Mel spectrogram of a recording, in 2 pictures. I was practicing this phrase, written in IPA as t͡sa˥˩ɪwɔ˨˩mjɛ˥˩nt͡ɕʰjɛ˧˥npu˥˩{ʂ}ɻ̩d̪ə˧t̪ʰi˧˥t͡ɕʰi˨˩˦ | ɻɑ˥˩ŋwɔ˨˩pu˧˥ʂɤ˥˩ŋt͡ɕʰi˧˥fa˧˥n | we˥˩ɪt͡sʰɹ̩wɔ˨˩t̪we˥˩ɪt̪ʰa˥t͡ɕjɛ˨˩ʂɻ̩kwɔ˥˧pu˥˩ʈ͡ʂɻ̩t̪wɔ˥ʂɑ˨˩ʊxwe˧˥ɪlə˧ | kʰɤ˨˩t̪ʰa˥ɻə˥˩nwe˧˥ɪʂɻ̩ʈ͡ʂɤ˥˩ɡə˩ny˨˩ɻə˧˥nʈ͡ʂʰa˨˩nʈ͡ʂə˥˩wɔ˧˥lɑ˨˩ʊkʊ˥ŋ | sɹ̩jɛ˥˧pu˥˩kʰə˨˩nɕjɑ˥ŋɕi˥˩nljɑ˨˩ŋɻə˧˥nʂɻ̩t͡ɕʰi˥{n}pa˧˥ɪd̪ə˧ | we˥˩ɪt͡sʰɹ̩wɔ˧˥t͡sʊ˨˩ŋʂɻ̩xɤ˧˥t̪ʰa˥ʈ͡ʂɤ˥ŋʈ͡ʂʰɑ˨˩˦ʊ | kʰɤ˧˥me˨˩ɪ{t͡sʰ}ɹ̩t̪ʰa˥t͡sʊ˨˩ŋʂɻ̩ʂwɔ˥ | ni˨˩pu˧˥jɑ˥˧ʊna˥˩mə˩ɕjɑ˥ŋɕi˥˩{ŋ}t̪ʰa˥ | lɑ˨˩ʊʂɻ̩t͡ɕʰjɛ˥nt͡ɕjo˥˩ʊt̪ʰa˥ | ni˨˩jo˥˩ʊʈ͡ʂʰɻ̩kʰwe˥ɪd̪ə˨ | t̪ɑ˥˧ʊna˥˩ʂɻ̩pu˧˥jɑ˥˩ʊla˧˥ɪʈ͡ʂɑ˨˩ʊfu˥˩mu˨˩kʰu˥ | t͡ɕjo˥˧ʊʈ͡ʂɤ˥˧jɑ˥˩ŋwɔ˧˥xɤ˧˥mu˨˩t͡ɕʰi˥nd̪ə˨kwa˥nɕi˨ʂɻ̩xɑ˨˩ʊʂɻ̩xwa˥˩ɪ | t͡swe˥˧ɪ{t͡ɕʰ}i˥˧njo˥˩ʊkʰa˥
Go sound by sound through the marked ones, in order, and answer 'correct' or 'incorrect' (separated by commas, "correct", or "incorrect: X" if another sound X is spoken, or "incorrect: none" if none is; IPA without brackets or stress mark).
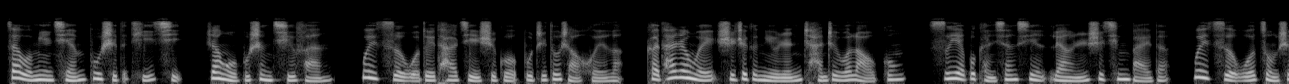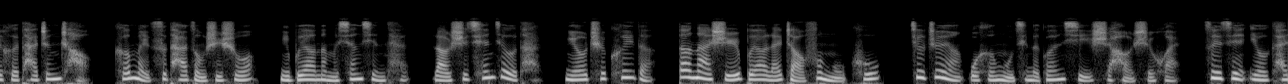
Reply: correct, incorrect: ŋ, correct, incorrect: n, incorrect: t͡ɕ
